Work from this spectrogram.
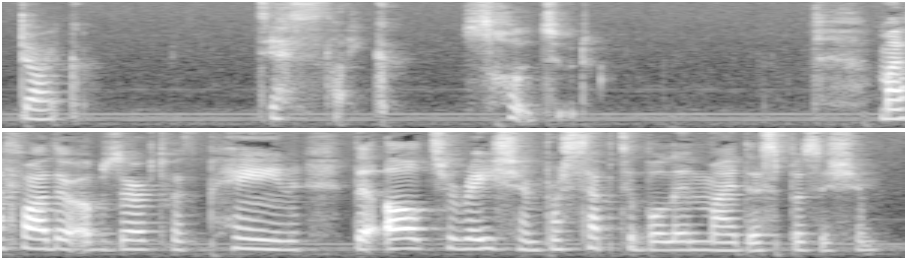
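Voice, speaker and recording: A high-pitched woman narrates a gothic audiobook with theatrical feeling. She leans on dramatic pauses and hushed drops in her delivery. Some background noise sits under the recording.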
